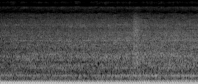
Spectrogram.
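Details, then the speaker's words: Citroen ZX Avantage 1.4i TU3 petrol, just started for the first time in about six months: smooth, even low hum at idle, no knocks, misses or surging, no warning lights, no smoke; normal idle. "No warning lights. You think that had just been started yesterday? Happy days."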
